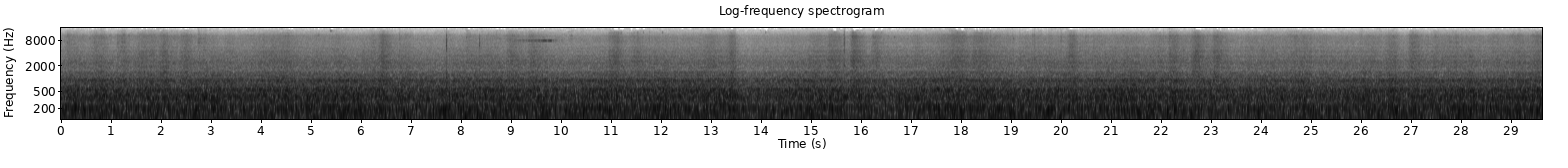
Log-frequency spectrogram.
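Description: Autorack freight cars rolling past: a steady rumble of steel wheels on rail, with scattered clicks and clanks and a short high tone about nine seconds in.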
